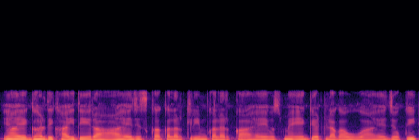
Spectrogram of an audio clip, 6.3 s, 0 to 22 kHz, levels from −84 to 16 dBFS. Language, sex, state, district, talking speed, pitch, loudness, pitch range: Hindi, female, Madhya Pradesh, Bhopal, 190 wpm, 200 Hz, -14 LUFS, 195-210 Hz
